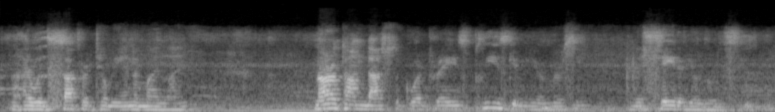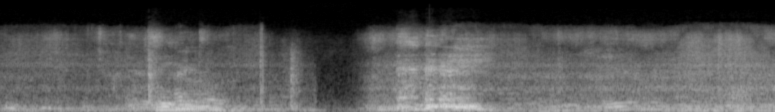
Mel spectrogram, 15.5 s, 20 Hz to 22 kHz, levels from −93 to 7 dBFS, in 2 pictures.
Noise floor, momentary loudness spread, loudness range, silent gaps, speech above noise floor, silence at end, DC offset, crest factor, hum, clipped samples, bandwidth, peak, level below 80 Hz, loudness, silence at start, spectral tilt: -42 dBFS; 16 LU; 6 LU; none; 21 dB; 0 s; 0.2%; 18 dB; none; under 0.1%; 9.4 kHz; -2 dBFS; -40 dBFS; -21 LUFS; 0 s; -5 dB/octave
